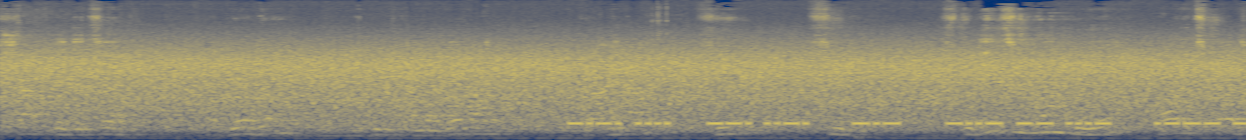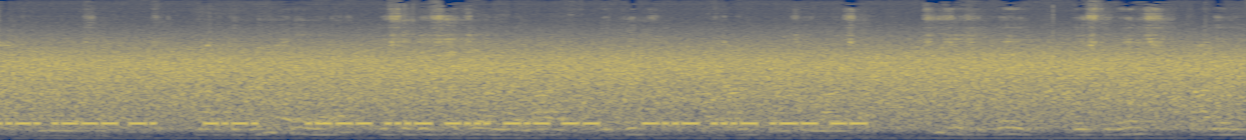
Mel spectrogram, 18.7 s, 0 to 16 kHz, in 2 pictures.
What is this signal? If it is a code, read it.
Morse code, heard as a keyed tone, hand-sent with a bug key, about 33 wpm, 450 Hz, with radio static. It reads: CH GF K XMV JCJN C JVBKM XVWM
